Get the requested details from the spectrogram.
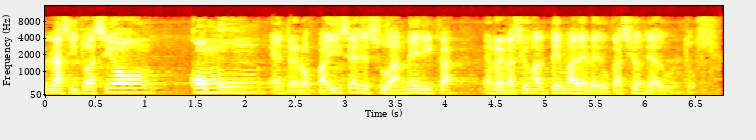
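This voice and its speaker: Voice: mid-range voice, moderate pace, darkish tone. TV interviewer asking leading questions. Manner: leading questions, frequent agreeing fillers. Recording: echoey space with faint noise.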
